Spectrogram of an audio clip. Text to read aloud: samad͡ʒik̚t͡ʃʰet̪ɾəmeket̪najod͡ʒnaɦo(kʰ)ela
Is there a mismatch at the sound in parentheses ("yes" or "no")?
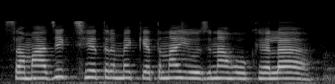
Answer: no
